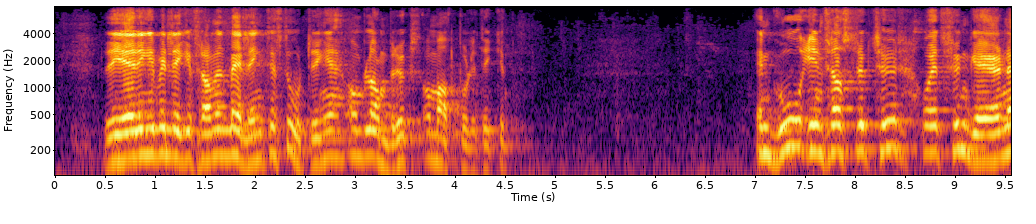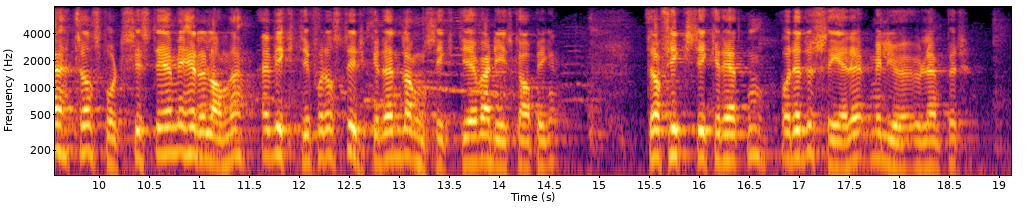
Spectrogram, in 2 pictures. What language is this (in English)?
Norwegian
